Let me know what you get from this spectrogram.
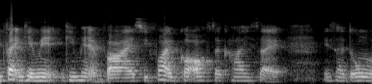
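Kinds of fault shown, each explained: Microphone overload, 0.08 to 0.13 s and 1.09 to 1.11 s: the loudest peaks are flattened into a harsh crackle. The first burst runs about 8 dB past the limit with a sizeable share of samples squared off, and the second about 2 dB with only a few. This is likely input volume set too high for the converter.
Microphone volume stepped down, at 0.11 s and 1.11 s: during the first distorted peak and right after the second, the whole signal, voice and background together, drops abruptly by about 3 dB and then about 4 dB. This is likely the call software cutting the device's input volume in single steps.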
